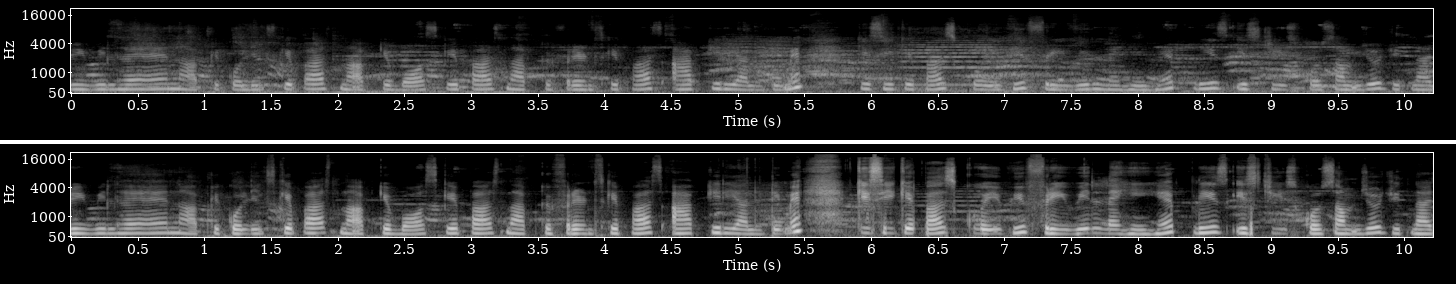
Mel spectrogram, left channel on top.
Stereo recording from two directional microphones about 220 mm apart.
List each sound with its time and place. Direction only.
0.0 s a woman's voice: 45° right (ahead or behind)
